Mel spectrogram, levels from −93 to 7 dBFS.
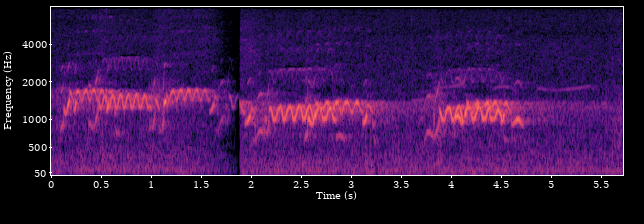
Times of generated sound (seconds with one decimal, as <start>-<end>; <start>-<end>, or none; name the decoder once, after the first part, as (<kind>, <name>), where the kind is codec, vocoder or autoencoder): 1.0-4.4 (vocoder, BigVGAN v2)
